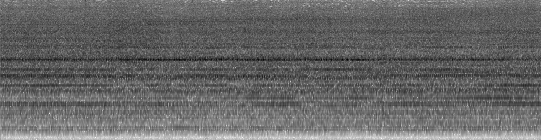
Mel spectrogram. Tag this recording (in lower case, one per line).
lathe spinning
